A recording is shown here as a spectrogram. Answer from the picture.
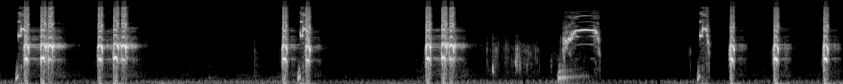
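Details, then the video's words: Moorhen calling: sharp, harsh clicking notes in pairs and short bursts, with one drawn-out squealing, nasal call in the middle and quiet gaps between bursts. "ডুংখোর পাখি ও খেনি পাখির ডাক(moorhen @ little cracked bird sound)"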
